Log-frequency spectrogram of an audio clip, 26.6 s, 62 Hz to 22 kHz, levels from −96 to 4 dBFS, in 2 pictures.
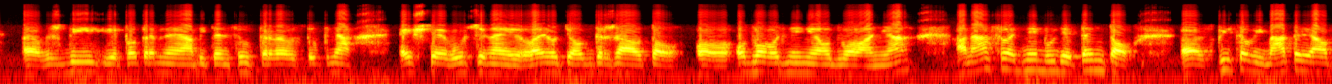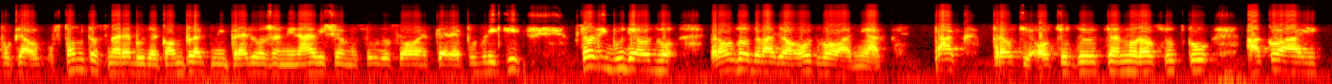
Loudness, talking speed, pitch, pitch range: -20 LUFS, 105 wpm, 145 Hz, 130-165 Hz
